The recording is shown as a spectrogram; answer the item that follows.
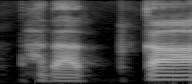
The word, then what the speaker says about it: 바닷가: 바닷가 하잖아요. 까로 발음되죠. 바다인데 원래 바다 가잖아요. 가가 까로 발음된다는가.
